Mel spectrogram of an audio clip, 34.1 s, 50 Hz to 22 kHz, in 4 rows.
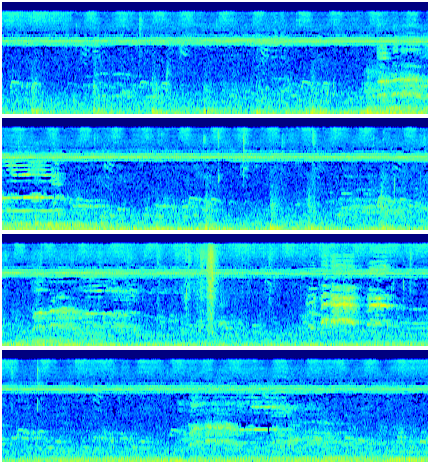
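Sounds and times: rooster crowing: 7.4 - 9.9, 17.6 - 19.8, 23.1 - 25.0, 29.2 - 32.3.

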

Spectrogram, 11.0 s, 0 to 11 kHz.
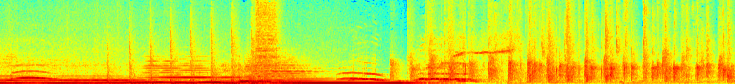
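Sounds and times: rock band holding final chord: 0.0 - 5.2
swooping guitar tones: 0.0 - 7.9
audience clapping: 5.8 - 11.0.

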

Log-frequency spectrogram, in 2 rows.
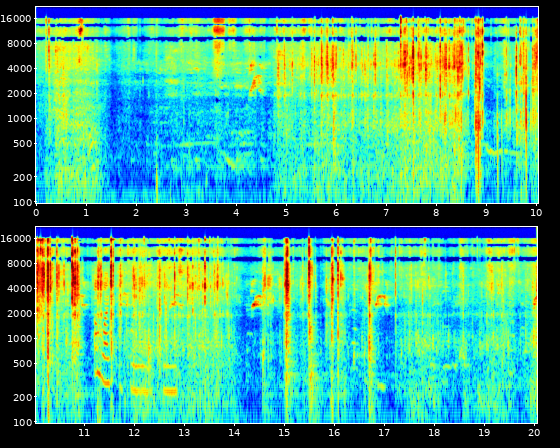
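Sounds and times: toy train wheels rumbling on track: 4.3 - 20.0.

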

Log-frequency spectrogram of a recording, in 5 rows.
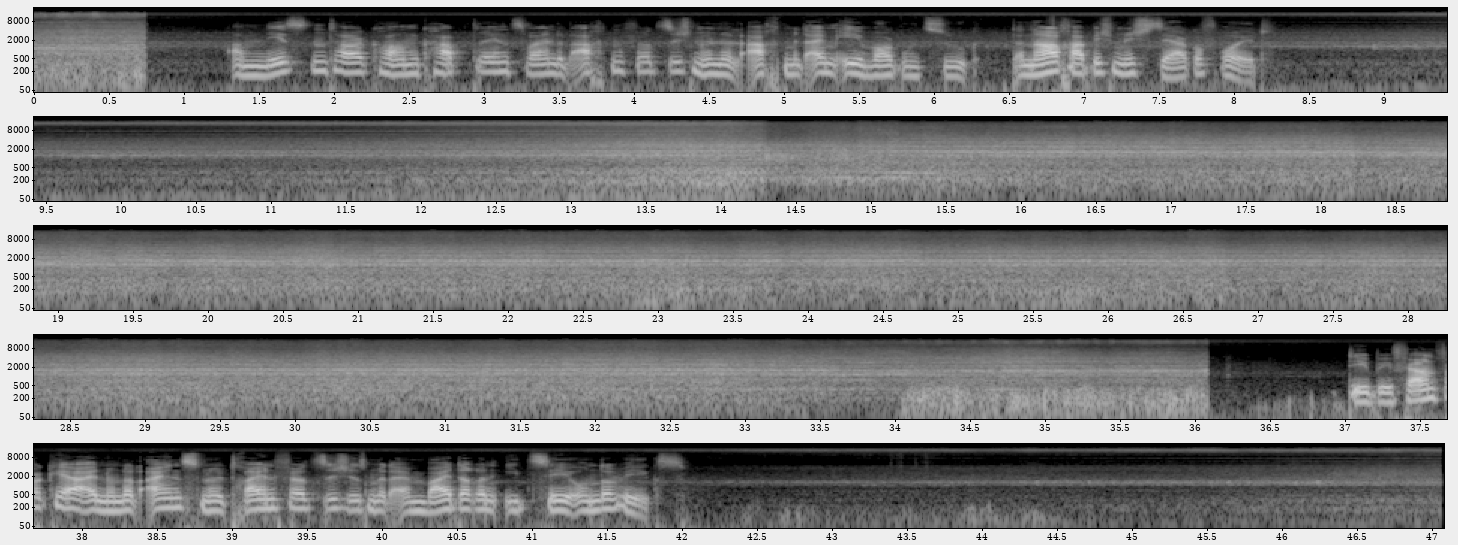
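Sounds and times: wheels rushing on rail: 0.0 - 1.3, 8.3 - 36.2, 42.5 - 47.0
freight train passing: 0.0 - 36.2, 44.5 - 47.0.

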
